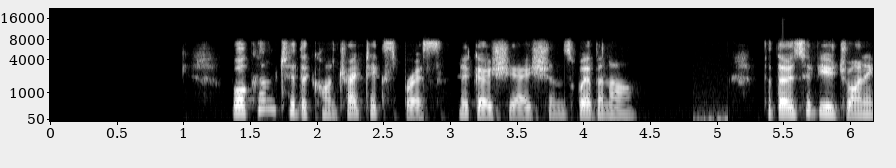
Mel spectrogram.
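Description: A woman speaks calmly into a microphone, as if presenting over an online call.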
